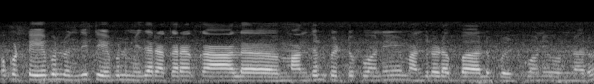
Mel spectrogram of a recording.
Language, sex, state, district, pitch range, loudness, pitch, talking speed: Telugu, female, Telangana, Karimnagar, 185-210 Hz, -16 LUFS, 195 Hz, 130 wpm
